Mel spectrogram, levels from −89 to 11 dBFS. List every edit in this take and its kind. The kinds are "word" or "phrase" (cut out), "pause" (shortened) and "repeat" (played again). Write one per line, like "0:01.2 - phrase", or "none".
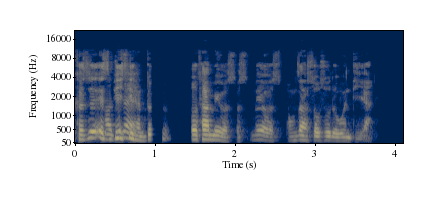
0:02.0 - repeat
